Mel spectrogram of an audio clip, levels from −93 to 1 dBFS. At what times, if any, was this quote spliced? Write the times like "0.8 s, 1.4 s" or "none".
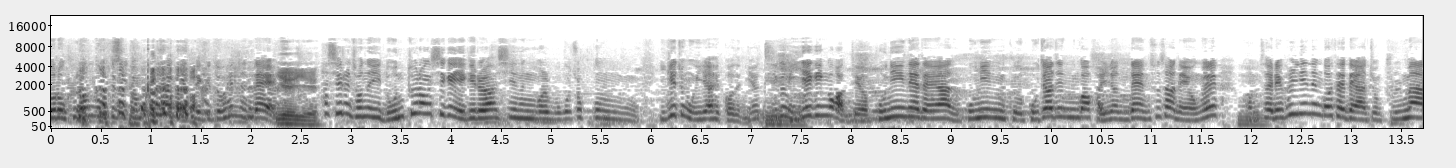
8.2 s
